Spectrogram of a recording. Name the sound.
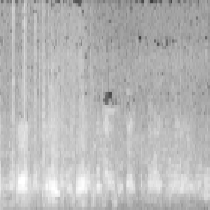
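duck quacking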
